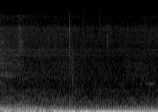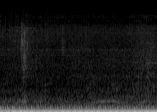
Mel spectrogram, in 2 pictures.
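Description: Pickup truck's engine idling, a steady low rumble heard from inside the cab while the truck stands still.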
